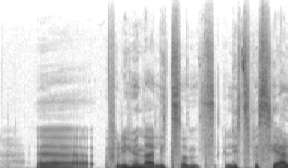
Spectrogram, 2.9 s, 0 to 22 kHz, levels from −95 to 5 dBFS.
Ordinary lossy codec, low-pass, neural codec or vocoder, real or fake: none; none; none; real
